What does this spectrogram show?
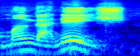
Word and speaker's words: manganês: Sobre a acentuação gráfica das palavras manganês, presta atenção, manganês, sílaba tônica, aí ó, é a última, oxítona, oxítona terminada em ES.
